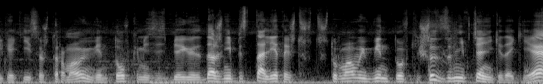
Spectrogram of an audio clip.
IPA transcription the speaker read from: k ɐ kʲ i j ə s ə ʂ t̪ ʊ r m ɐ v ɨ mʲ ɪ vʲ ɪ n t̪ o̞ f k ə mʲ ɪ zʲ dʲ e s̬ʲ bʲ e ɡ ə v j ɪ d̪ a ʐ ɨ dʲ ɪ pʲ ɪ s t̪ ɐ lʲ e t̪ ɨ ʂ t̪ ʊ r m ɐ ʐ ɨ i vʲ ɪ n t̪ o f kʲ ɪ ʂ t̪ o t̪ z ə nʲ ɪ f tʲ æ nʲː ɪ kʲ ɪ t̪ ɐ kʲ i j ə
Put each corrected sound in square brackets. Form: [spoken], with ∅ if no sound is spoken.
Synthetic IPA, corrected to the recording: k ɐ kʲ i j ə s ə ʂ t̪ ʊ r m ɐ v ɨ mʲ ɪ vʲ ɪ n t̪ o̞ f k ə mʲ ɪ zʲ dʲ e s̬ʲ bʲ e ɡ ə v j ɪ d̪ a ʐ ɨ [nʲ] ɪ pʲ ɪ s t̪ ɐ lʲ e t̪ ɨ ʂ t̪ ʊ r m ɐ [v] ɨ [j] vʲ ɪ n t̪ o f kʲ ɪ ʂ t̪ o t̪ z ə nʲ ɪ f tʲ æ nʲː ɪ kʲ ɪ t̪ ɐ kʲ i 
